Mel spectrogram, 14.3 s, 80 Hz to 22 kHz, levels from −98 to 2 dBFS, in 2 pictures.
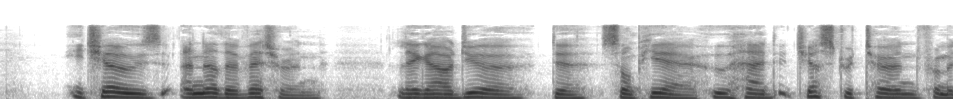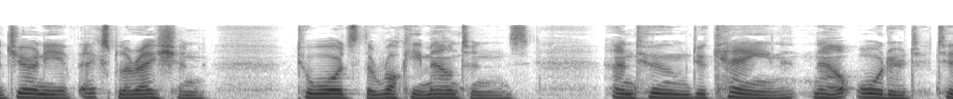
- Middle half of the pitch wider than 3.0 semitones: No, average, 2.7 semitones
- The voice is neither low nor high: Yes, medium, 145 Hz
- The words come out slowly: Yes, slow, 120 wpm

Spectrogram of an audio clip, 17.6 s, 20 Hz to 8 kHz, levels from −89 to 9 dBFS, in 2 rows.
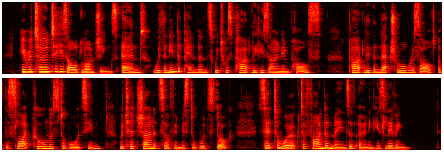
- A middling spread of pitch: Yes, average, 4.2 semitones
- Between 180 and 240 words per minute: No, average, 150 wpm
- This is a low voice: No, high, 195 Hz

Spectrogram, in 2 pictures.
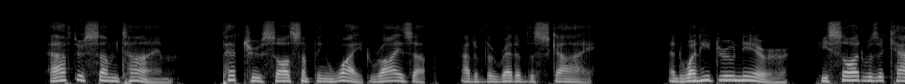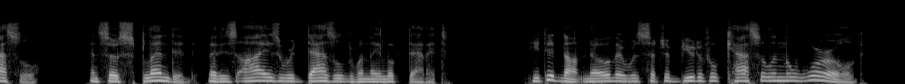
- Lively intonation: No, average, 4.7 semitones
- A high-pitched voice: No, medium, 145 Hz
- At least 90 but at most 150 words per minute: No, average, 175 wpm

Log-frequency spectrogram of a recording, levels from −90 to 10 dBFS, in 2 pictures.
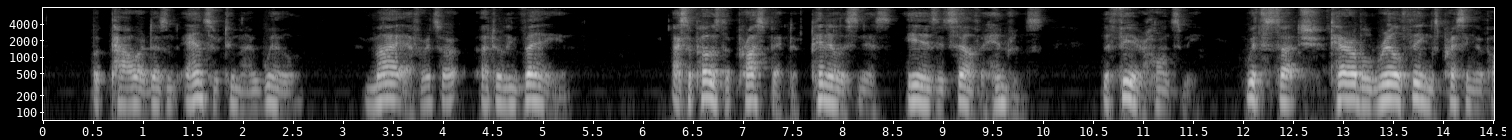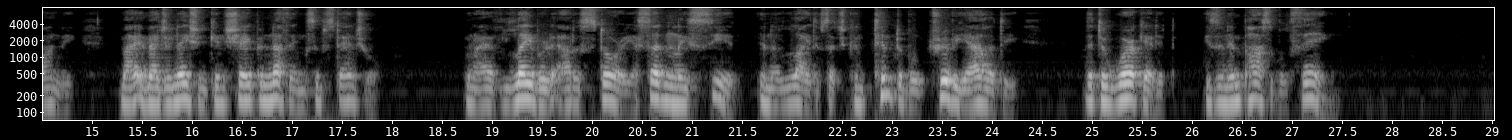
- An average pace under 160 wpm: Yes, average, 140 wpm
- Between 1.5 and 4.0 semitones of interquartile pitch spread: Yes, average, 3.4 semitones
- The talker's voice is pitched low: No, medium, 145 Hz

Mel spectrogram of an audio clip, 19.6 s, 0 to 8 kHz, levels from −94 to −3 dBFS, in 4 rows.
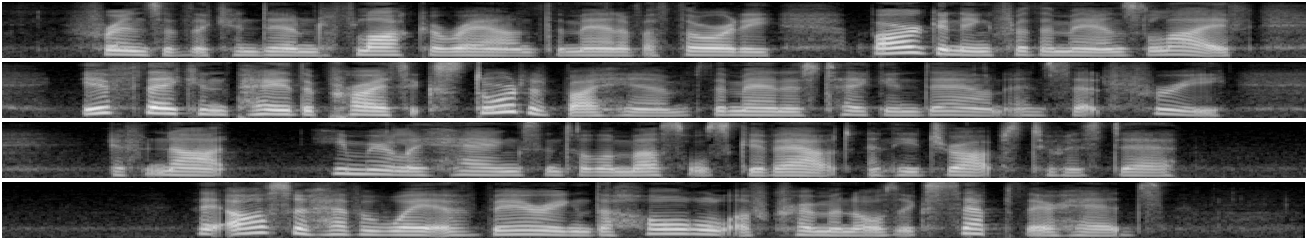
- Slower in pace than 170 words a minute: No, average, 185 wpm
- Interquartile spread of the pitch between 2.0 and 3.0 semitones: No, average, 3.4 semitones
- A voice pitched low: No, medium, 185 Hz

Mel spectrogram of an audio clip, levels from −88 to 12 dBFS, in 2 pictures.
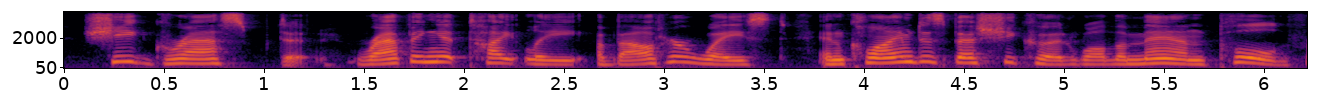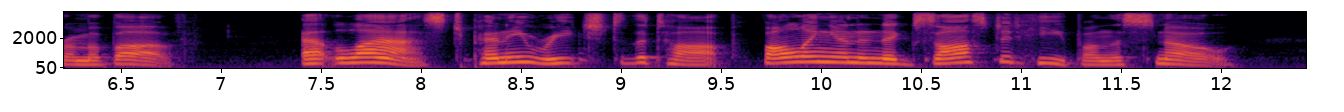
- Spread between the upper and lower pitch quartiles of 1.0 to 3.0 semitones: No, wide, 5.4 semitones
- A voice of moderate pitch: No, high, 200 Hz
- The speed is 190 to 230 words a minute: No, average, 170 wpm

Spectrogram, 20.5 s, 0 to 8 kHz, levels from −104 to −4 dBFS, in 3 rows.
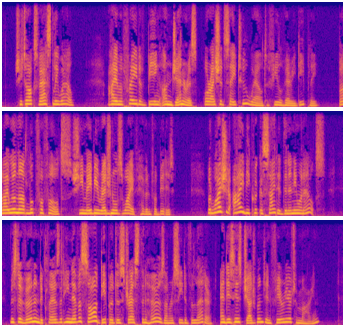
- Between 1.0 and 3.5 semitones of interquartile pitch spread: No, average, 4.4 semitones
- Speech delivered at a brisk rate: Yes, fast, 210 wpm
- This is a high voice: Yes, high, 225 Hz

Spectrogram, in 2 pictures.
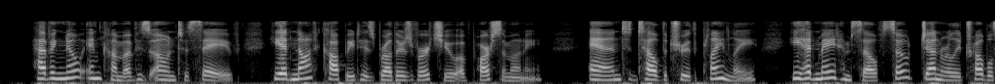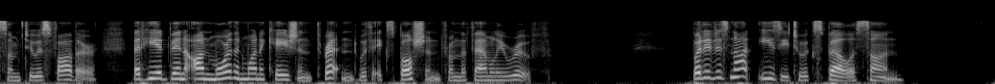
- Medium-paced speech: Yes, average, 170 wpm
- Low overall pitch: No, high, 225 Hz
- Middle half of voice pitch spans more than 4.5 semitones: Yes, average, 5.1 semitones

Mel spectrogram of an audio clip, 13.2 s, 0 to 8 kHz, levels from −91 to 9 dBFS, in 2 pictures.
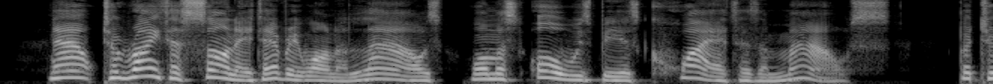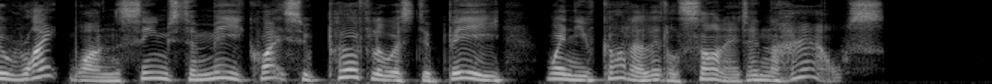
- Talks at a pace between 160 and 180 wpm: Yes, average, 170 wpm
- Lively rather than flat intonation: Yes, wide, 6.8 semitones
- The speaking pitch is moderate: Yes, medium, 175 Hz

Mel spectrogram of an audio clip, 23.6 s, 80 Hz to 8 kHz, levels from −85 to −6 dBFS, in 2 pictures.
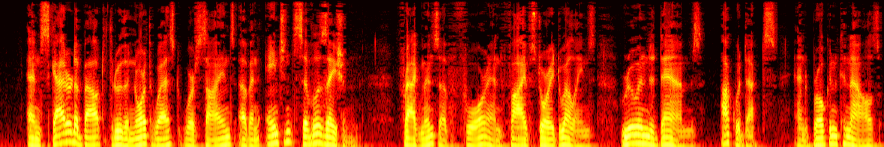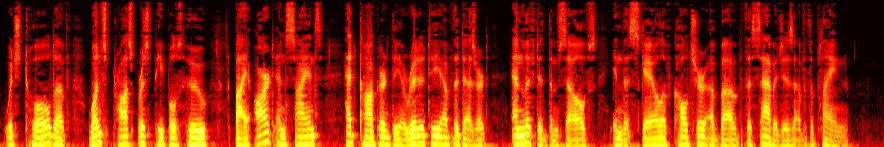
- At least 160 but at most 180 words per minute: No, average, 145 wpm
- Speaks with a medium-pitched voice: No, low, 100 Hz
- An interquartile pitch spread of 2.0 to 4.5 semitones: Yes, average, 4.0 semitones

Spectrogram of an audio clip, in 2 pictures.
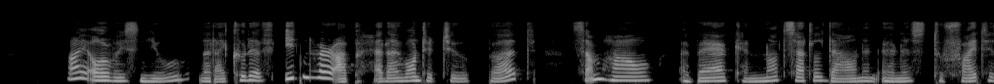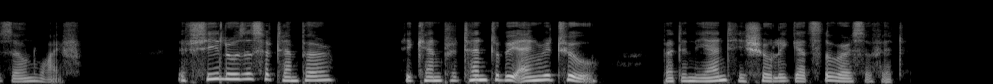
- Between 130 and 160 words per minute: Yes, average, 155 wpm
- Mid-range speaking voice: Yes, medium, 170 Hz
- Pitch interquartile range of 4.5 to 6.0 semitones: Yes, average, 4.8 semitones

